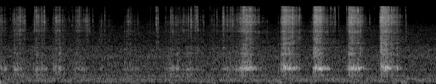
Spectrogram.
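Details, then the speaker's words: Bearing spun by hand from a drivetrain with a decayed aftermarket clutch: dry, gritty ratcheting with uneven clicks nearly three per second, like metal balls rubbing. Suspected to be the owner's problem. Gritty bearing. "like metal balls just like rubbing each other in there so I think that was what his problem was"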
